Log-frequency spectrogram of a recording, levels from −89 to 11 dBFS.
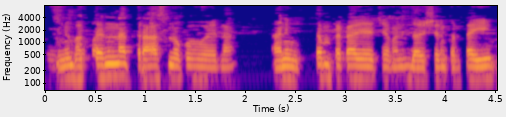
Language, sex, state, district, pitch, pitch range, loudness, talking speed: Marathi, male, Maharashtra, Nagpur, 130 Hz, 125-135 Hz, -17 LUFS, 160 wpm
